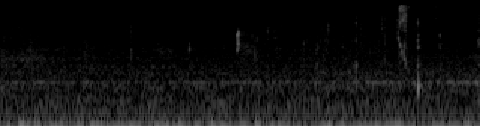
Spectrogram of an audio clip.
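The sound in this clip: Quiet, moist chewing of a strawberry cheesecake muffin with a creamy filling: soft, continuous mouth sounds with a few brief crisper bites.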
